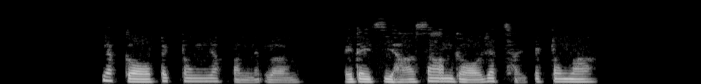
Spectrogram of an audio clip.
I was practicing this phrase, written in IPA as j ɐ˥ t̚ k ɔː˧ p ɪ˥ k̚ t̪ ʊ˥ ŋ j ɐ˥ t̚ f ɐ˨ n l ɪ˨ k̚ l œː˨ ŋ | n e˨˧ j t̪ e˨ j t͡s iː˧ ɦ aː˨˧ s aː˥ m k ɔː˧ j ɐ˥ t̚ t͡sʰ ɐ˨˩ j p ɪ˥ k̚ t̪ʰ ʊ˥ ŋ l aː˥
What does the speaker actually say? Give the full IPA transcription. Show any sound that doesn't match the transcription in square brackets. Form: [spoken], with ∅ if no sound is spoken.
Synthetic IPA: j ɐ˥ t̚ k ɔː˧ p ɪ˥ k̚ t̪ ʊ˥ ŋ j ɐ˥ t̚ f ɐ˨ n l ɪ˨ k̚ l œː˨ ŋ | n e˨˧ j t̪ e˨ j t͡s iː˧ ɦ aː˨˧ s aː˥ m k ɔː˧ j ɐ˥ t̚ t͡sʰ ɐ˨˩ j p ɪ˥ k̚ [t̪] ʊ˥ ŋ l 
